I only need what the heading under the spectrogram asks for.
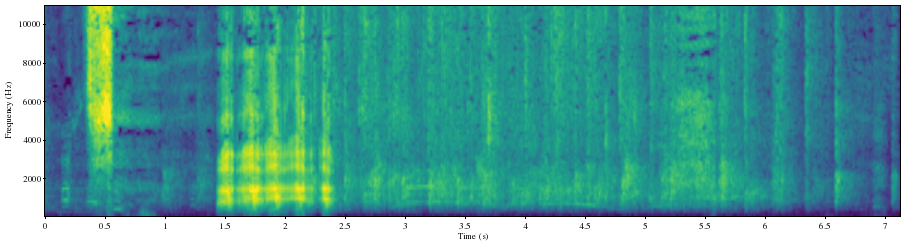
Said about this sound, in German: Da kriege ich auf jeden Fall ein kleines Applaus.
